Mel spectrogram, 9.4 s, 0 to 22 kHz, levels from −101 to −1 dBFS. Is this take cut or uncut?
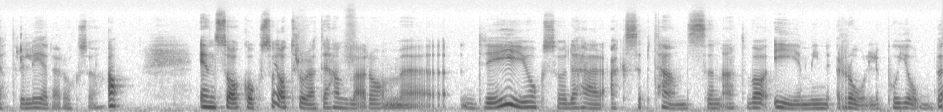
cut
